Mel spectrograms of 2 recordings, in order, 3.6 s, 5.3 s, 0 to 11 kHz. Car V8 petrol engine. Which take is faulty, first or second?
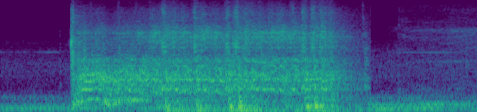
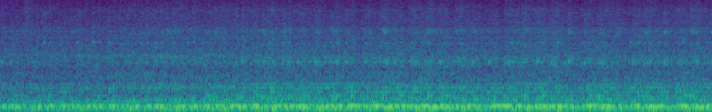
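first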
